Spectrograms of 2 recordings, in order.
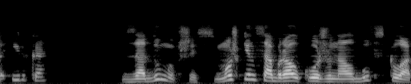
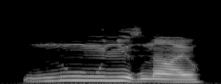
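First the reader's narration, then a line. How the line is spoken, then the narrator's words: Drawl. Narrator (Russian): протянул он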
